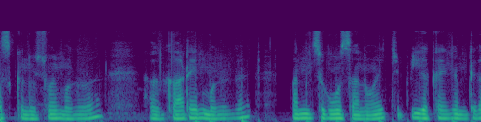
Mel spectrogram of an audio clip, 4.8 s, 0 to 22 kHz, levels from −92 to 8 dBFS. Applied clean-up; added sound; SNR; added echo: neural mask model RNNoise.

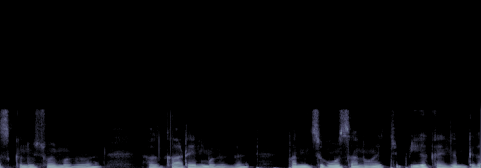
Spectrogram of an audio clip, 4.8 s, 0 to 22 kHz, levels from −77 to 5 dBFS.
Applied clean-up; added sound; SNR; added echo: neural mask model DeepFilterNet 3.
